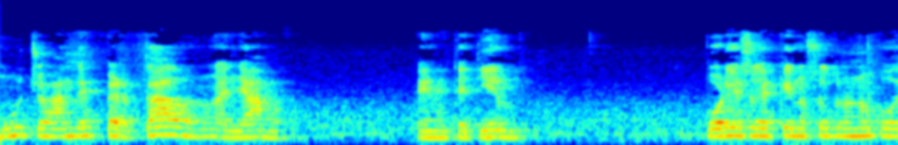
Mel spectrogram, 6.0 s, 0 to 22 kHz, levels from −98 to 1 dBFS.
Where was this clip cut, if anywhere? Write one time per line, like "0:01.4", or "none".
none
